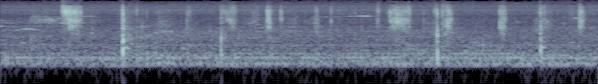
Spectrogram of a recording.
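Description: Tennis rally on an outdoor hard court: sharp racket strikes and ball bounces about once a second, the loudest about a second in. Shoe scuffs on the court come in between, over a steady low hum.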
